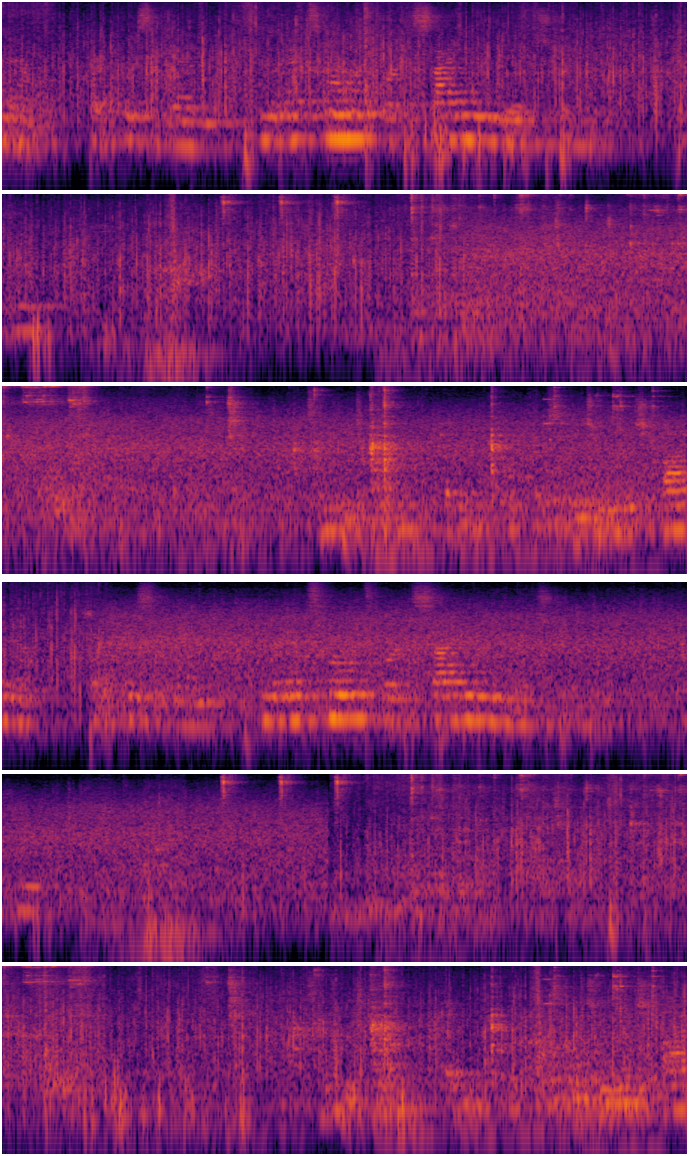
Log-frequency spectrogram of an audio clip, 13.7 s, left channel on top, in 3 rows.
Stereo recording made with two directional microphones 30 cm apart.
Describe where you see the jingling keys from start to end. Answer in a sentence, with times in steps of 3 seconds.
In this clip you hear the jingling keys not at all from 0 s, on the right from 3 s, in the centre from 6 s, on the left from 9 s and in the centre from 12 s.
